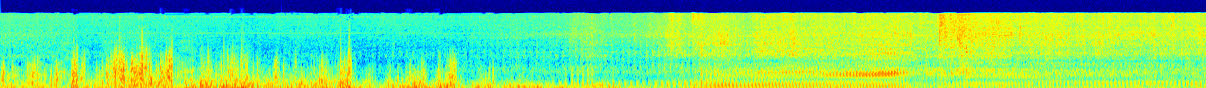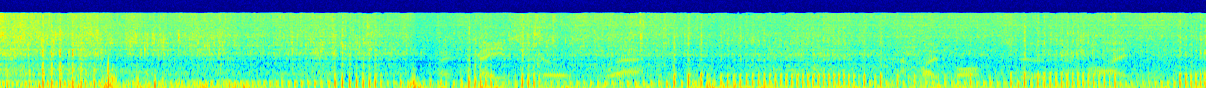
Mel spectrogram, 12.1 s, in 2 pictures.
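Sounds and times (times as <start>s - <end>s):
two-stroke motorcycle engine revving: 2.4s - 12.0s.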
